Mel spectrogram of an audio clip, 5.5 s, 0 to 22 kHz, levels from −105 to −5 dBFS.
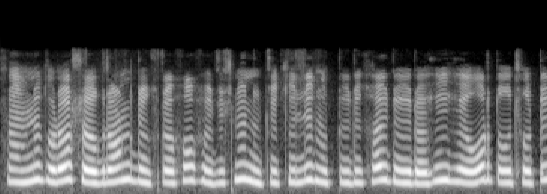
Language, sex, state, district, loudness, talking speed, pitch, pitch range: Hindi, female, Odisha, Sambalpur, -14 LUFS, 195 wpm, 255 Hz, 245-285 Hz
